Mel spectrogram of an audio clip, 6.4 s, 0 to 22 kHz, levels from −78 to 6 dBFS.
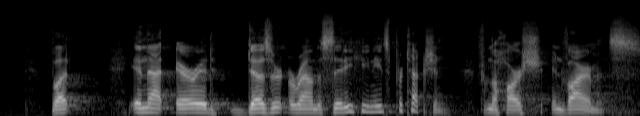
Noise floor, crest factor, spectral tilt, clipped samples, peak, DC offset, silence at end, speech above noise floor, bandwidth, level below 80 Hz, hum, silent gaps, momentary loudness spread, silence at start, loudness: -69 dBFS; 20 dB; -5 dB/octave; under 0.1%; -10 dBFS; under 0.1%; 0 s; 39 dB; 12.5 kHz; -74 dBFS; none; none; 11 LU; 0.55 s; -30 LUFS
